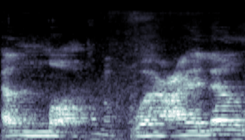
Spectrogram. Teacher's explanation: Allah tebalkan sebutan lam tu sahaja. Naikkan lidah dia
